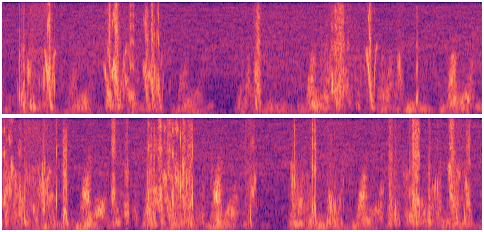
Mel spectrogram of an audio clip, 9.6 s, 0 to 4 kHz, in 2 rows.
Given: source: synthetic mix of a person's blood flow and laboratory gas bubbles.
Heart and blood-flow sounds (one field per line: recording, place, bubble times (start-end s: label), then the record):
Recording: Doppler ultrasound of blood flow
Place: precordium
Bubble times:
0.14-0.55 s: bubbles
0.99-1.37 s: bubbles
1.40-1.62 s: bubbles
2.50-2.59 s: bubbles
3.17-3.76 s: bubbles
3.94-4.03 s: bubbles
4.11-4.19 s: bubbles
4.79-5.50 s: bubbles
5.88-6.10 s: bubbles
6.21-6.83 s: bubbles
7.23-7.36 s: bubbles
7.67-8.22 s: bubbles
8.64-9.22 s: bubbles
9.25-9.53 s: bubbles
From the record:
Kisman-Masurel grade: 242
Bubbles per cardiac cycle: several, 3 to 8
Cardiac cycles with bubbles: 100%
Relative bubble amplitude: moderate (0.250 to 0.450)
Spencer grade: 3 (all of the cardiac periods contain showers or single bubble signals, but not dominating or overriding the cardiac motion signals)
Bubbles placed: only in the low amplitude regions of the cardiac cycle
